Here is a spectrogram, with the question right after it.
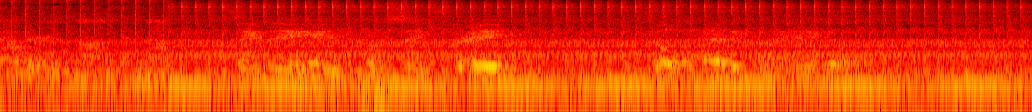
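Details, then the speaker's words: Shockwave therapy handpiece in operation on lower back and hip structures to decrease back pain and improve hip mobility: rapid, steady mechanical tapping pulses with background music. "if having more flexibility and feeling less pain is something that you want quickly these Shockwave therapy treatments to the following structures can help"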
